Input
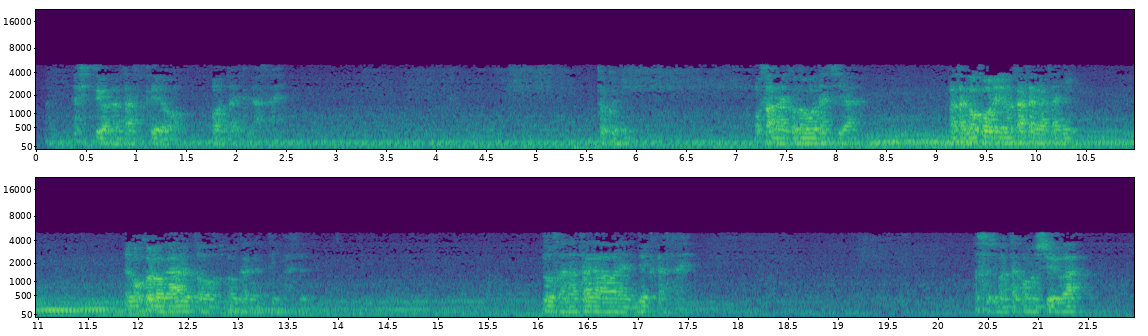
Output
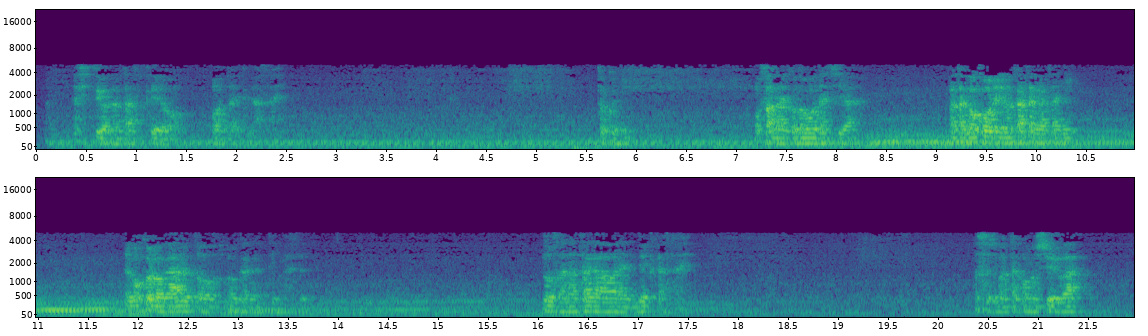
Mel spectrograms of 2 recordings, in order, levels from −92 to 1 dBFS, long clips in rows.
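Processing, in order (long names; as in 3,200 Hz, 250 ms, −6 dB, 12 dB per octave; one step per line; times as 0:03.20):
0:10.84–0:13.16: bit-depth reduction 12 bits, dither none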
